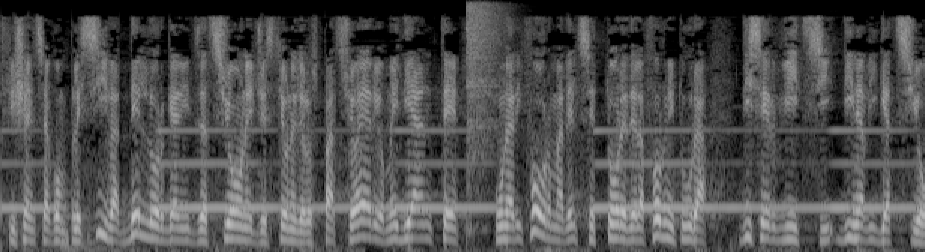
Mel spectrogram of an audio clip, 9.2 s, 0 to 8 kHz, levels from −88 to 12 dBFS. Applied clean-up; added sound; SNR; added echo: none; Hi-hat + Wind instrument, woodwind instrument; 10 dB; none.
